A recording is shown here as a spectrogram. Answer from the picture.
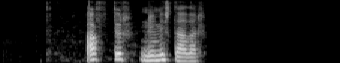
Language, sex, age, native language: Icelandic, female, 40-49, Icelandic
